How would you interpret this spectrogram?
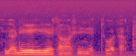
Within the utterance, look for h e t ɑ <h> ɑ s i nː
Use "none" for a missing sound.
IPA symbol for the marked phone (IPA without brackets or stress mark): h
